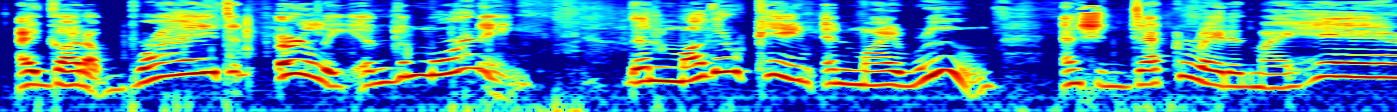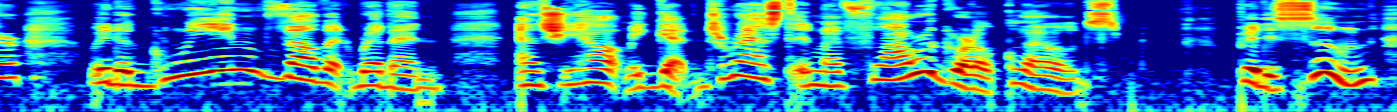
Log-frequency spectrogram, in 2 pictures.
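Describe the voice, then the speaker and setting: Slow, high-pitched woman reading a children's story. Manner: expressive, deliberate storytelling. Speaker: children's book narrator. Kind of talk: animated read-aloud narration for children.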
